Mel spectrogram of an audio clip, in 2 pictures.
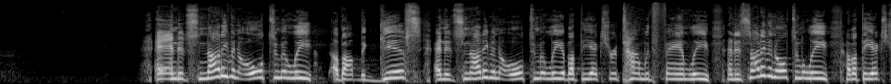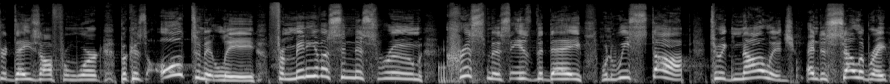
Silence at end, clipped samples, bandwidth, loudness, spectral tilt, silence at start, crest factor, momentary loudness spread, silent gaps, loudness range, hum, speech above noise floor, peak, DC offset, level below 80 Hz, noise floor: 0.05 s; under 0.1%; 19.5 kHz; -16 LUFS; -3.5 dB/octave; 1.45 s; 16 dB; 6 LU; none; 2 LU; none; 51 dB; -2 dBFS; under 0.1%; -62 dBFS; -67 dBFS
